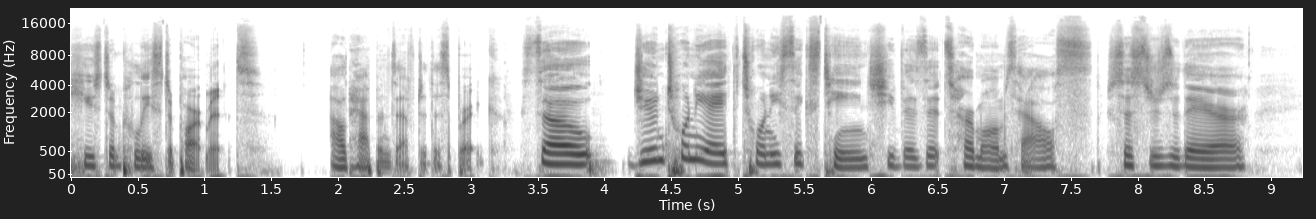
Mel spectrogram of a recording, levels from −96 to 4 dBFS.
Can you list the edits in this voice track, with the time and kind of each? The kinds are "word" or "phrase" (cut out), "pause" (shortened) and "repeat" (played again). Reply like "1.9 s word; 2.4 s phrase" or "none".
2.1 s phrase; 7.7 s pause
